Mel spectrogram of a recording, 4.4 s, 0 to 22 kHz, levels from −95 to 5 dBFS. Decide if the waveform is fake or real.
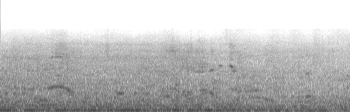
fake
